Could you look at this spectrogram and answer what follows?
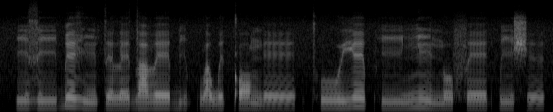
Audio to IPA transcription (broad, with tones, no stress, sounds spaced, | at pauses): i˨ z iː˨ ɓ e˦ ɣ ĩ˨ t ɪ˨ l e˨˦ d a˦ β eː˦ ɓ i˨ kʷ a˨ w ɪ˦ kʼ ɔ˦ ŋ eː˨ | tʰ uː˨ j e˦ pʰ iː˨ ɲ ĩ˦˨ n ʊ˨ f eː˨ k͡p i˦ ʃ ɪ˨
